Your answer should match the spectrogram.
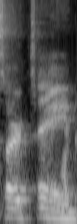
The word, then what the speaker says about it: Sartain: That was actually, I got to give the track promoter at 81, JR Sartain, who's related to Jack Sarton, but if you come up here, it's pronounced Sartain.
